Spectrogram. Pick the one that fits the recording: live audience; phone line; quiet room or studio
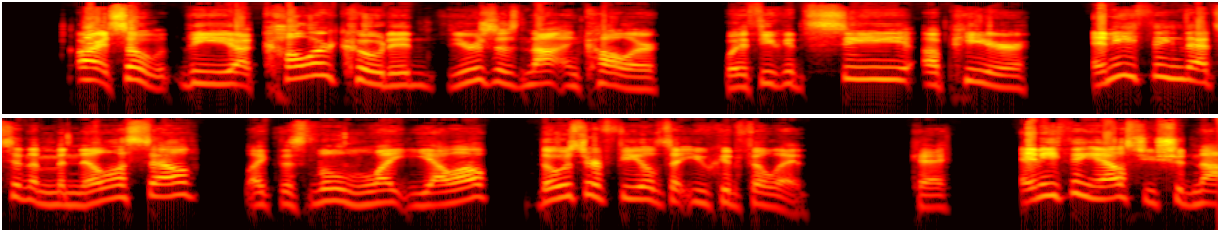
live audience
